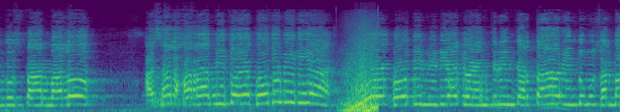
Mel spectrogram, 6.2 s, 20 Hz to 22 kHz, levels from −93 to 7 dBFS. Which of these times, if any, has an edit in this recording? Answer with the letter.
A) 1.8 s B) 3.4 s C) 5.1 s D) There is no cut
B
